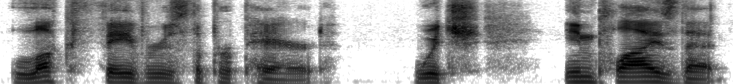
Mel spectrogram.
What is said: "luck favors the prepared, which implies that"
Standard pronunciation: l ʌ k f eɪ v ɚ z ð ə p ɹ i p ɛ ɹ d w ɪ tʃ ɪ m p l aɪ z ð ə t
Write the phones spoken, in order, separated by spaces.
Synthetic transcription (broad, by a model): l ʌ k f eɪ v ɚ z ð ə p ɹ i p ɛ ɹ d w ɪ tʃ ɪ m p l aɪ z ð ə t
